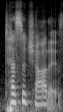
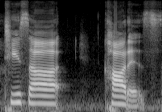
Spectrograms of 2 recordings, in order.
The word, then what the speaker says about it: Tessa Charters: Tessa Charters. She mispronounced my name. – How did she pronounce it? – I don't even know. It was like Tisa Carters.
